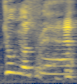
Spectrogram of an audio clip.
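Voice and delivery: mimicking a sudden high-pitched yell; imitated shout. Comedian imitating the rapper's sudden shouting, mock shout. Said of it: "I heard him just start shouting".

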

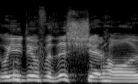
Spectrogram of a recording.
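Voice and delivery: mock-berate someone for where they work; angry old teacher. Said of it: "That angry old fuck of an Italian".

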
